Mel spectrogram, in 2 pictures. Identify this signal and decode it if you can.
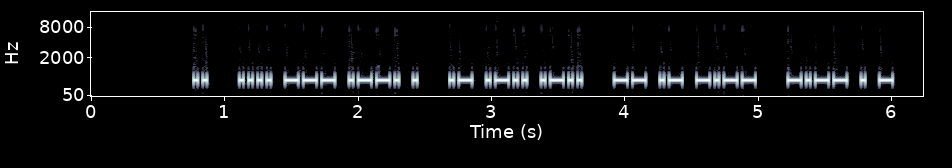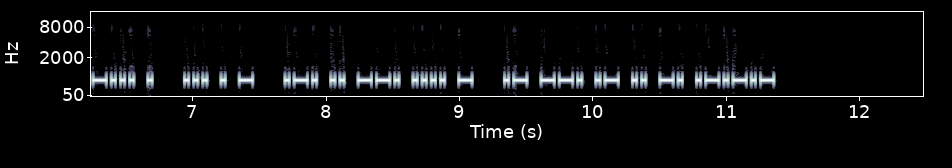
Morse code, heard as a keyed tone, about 34 wpm, 690 Hz. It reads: I HOPE ALL MAY YET BE SET RIGHT AGAIN.
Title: Sentences from Top 1000 Words - Review Part 1 - 35wpm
